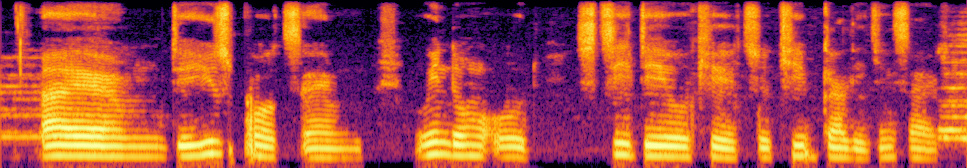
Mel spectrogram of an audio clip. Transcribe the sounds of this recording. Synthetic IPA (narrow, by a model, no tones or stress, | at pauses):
aɪɛmdejuspʰɔtsɛmwĩndonod | stʰideokʰetʰukʰip̚ɡ̥alid͡ʒĩnsaɪd̥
